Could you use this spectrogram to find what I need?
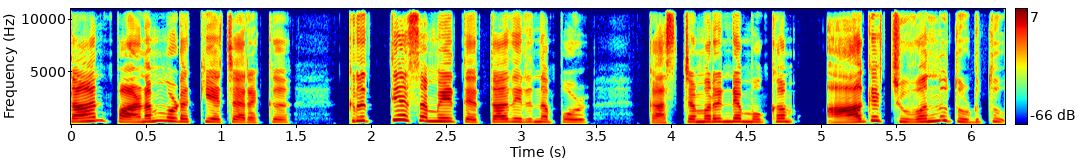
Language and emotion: Malayalam, angry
